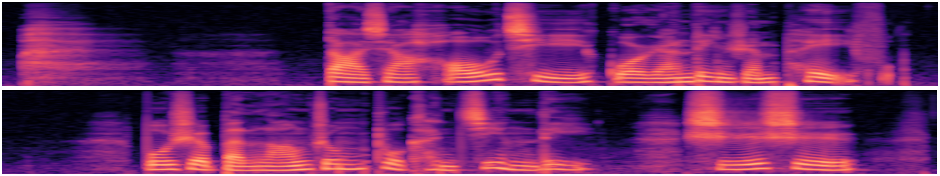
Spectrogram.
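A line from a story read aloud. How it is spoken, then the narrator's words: Admiring sigh. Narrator (Chinese): 老神医敬佩的……叹口气道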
